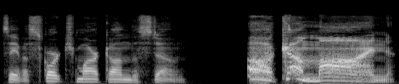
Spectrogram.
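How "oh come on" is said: loud, high, drawn-out holler; big frustrated shout; exasperated holler. A narrator's reading. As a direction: holler it out, stretching the words. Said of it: "hollered Bert".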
